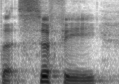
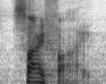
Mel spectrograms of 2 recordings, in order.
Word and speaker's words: SIFI: I would argue that a more accurate and appropriate pronunciation rhymes with Hi-Fi and Wi-Fi so thus sci-fi um and it has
